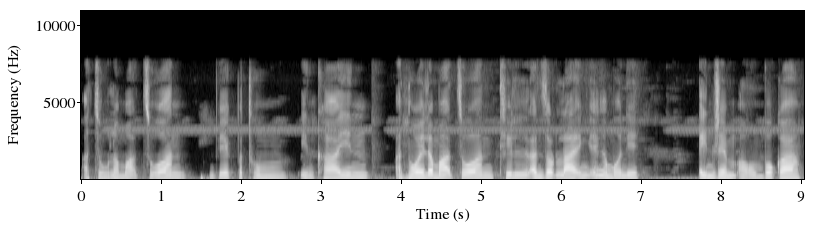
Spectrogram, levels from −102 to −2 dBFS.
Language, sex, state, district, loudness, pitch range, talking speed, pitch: Mizo, female, Mizoram, Aizawl, -18 LUFS, 165-190 Hz, 160 wpm, 180 Hz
